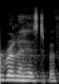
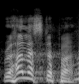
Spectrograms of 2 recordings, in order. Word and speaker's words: RHLSTPGF: Are you more of a guilty feminist fan or a RHLSTPGF fan? – Yeah.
